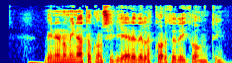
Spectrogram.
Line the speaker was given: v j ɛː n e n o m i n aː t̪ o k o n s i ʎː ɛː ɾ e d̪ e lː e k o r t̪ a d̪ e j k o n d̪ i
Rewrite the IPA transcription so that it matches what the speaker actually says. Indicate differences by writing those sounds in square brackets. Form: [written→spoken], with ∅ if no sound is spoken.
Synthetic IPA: v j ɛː n e n o m i n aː t̪ o k o n s i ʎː ɛː ɾ e d̪ e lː [e→a] k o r t̪ [a→e] d̪ e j k o n [d̪→t̪] i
